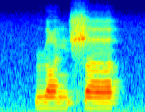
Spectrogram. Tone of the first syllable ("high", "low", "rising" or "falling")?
high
